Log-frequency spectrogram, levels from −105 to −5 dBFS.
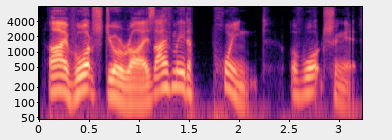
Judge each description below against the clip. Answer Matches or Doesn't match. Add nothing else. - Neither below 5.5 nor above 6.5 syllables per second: Matches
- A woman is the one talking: Doesn't match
